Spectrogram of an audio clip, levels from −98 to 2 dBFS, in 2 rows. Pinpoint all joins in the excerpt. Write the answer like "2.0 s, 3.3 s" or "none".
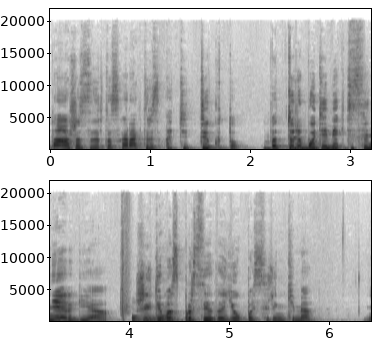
4.1 s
